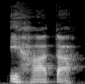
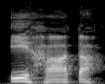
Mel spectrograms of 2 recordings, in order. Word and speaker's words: احاطہ: اس کو الف کے نیچے زیر لگا کر لکھنا اور بولنا ہے احاطہ. احاطہ.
